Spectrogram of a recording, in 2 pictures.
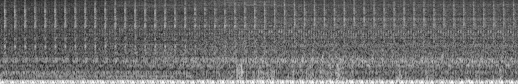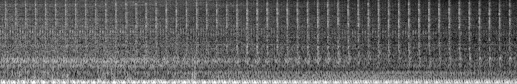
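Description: An engine running steadily at idle, with a rapid, even pulse.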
